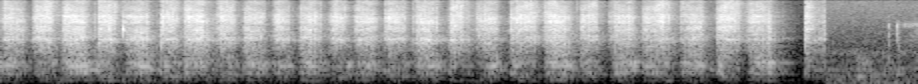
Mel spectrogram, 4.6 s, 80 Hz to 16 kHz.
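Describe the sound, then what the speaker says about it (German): The cut ends of M6 threaded rods are sanded with quick, rapid back-and-forth abrasive strokes, a dense rhythmic rasping that stops abruptly near the end and leaves a quieter background. "Damit es keinen Ärger von Mama gibt, werden die Schnittkanten selbstverständlich abgeschliffen."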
